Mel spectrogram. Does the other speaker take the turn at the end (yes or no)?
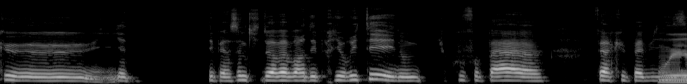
yes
